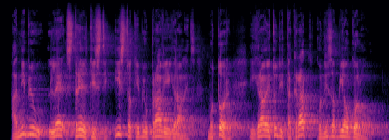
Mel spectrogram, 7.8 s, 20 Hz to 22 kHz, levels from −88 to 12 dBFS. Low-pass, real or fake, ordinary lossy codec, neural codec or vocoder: 19.8 kHz; real; none; none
